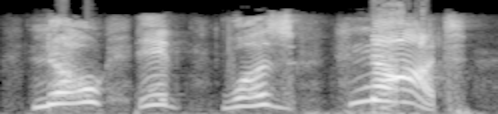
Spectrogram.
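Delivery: shrill, deafening, very high, very loud, drawn-out shriek. Ginger cuts off her father mid-sentence, screeching. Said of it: "Ginger screeched".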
